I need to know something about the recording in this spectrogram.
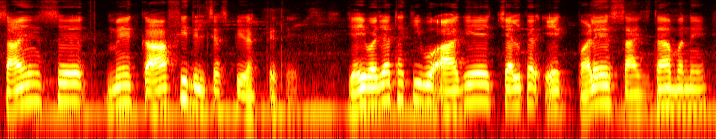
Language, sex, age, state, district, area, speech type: Urdu, male, 18-30, Bihar, Araria, rural, spontaneous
